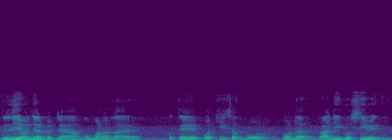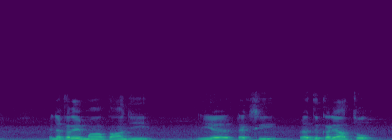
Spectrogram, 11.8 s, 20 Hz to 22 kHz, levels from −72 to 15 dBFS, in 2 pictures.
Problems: none marked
